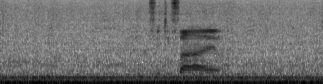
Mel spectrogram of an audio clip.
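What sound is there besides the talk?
Ford Tremor truck engine accelerating while driving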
